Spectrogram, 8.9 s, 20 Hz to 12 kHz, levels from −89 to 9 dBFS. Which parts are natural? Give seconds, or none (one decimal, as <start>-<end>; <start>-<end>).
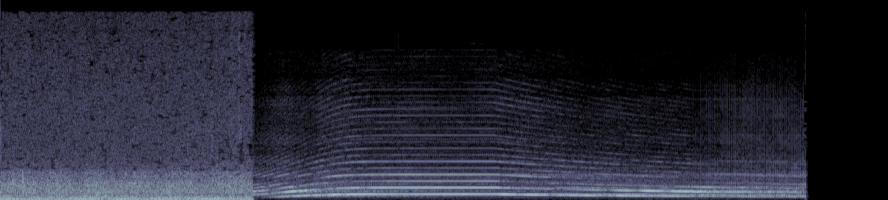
0.0-6.9; 8.4-8.9

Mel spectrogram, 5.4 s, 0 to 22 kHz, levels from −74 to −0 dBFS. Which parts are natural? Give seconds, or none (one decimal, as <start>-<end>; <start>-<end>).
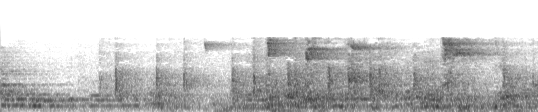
0.0-3.0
